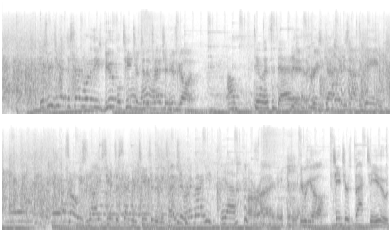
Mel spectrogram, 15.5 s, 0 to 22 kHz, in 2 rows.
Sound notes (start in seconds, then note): 11.9 applause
